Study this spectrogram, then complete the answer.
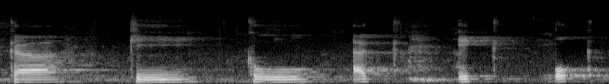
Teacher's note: kaf diantara sifatnya adalah hams, ya, keluar tapi dia syiddah. Jadi ada seperti suara aliran nafas.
